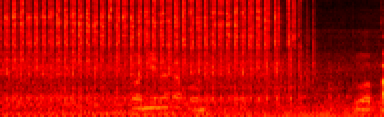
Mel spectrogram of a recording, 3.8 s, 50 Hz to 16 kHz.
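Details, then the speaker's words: Honda Click 125i LED scooter, 2017-18, at idle and revving: fast, even metallic ticking from the top end, louder when revved; worn cam chain tensioner letting the chain slap. "สตาร์ทเครื่องปิดยิ่งติดกันเร่งยิ่งเครื่องเสียงดังนะครับครับครับน่าจะดังบริเวณไอ้เจ้าอยู่ประมาณราวดิ้นนะครับ"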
